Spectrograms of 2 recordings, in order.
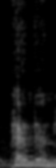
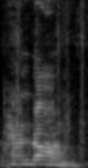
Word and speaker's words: pandan: And it's not panda. Pandon. Okay. Pandon. Um, Thai call it a th by and and Cambodian call by toy th I think same thing.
